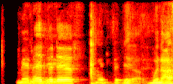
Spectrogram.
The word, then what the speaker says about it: Medvedev: Let's listen to this exchange from Trump, and how do you pronounce his name? Medvedev.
